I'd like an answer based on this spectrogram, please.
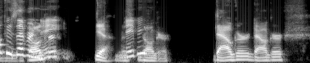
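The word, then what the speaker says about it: Dauger: he's ever yeah maybe dagger dagger it look it's d-a-u-g-e-r so I'm gonna go with dogger Doge he's a doge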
